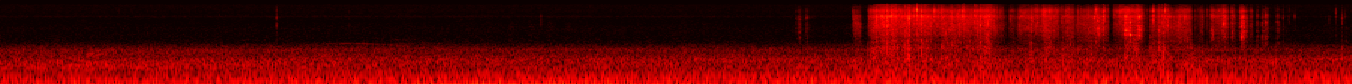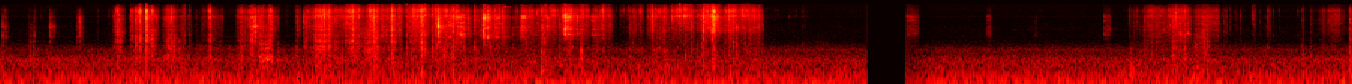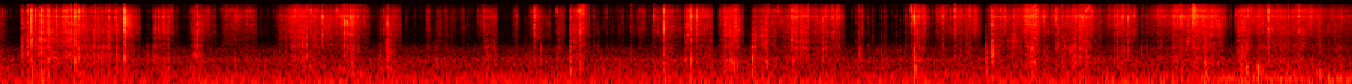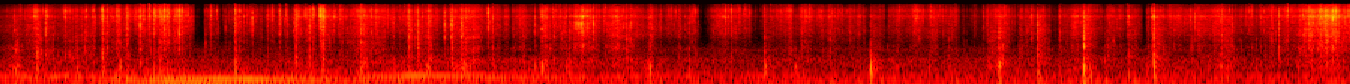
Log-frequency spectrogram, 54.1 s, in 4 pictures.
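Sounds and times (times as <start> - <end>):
plastic wrap crinkling and tearing: 8.6 - 12.8, 13.5 - 21.2, 24.8 - 54.0
scissors cutting plastic: 8.7 - 12.8, 13.4 - 21.2, 26.7 - 54.0.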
